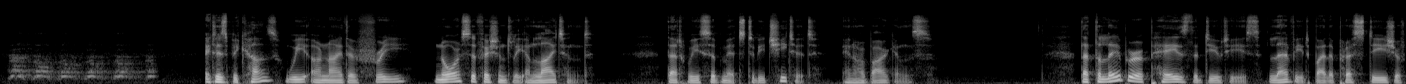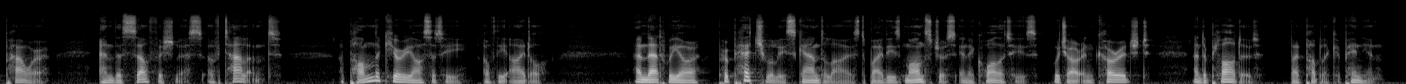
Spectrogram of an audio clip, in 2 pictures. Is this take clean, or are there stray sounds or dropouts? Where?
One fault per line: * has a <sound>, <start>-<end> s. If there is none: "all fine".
* has a bark, 0.1-1.6 s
